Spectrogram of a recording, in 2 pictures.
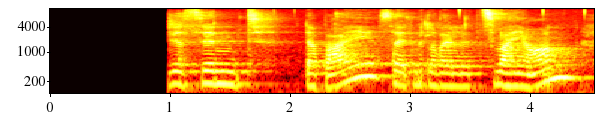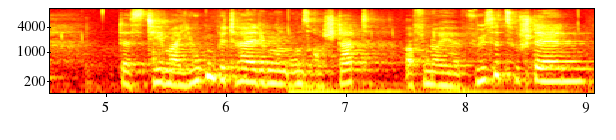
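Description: A middle-aged woman speaks calmly and close to a microphone.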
